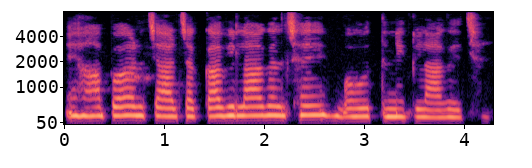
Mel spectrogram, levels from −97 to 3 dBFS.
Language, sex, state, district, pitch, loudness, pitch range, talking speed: Maithili, female, Bihar, Samastipur, 225 Hz, -20 LUFS, 210-235 Hz, 155 wpm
